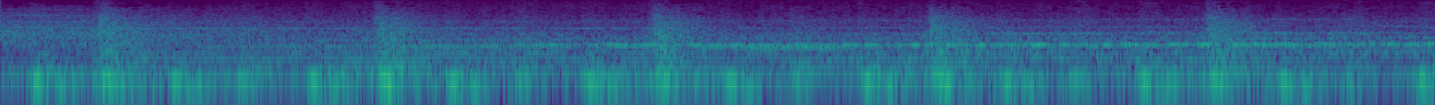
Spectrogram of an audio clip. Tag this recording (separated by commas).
Music, Scary music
